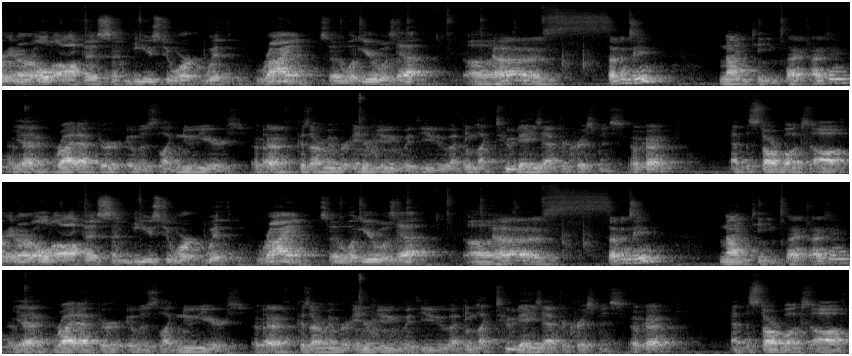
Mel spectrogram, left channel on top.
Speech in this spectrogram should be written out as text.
in our old office, and he used to work with Ryan. So what year was that? 17? 19. 19? Okay. Yeah, right after it was like New Year's. Okay. Because I remember interviewing with you, I think like 2 days after Christmas Okay. at the Starbucks off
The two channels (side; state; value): both; normal; correlation 0.42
